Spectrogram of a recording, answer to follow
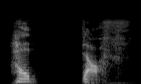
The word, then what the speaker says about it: head off: this naturally notice that the D at the end of head joints the particle so head off let's head off let's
